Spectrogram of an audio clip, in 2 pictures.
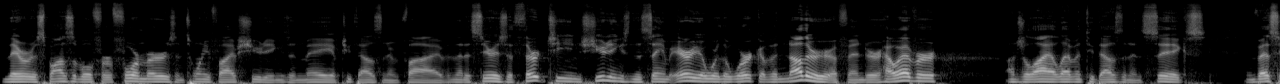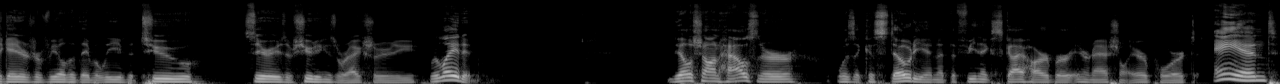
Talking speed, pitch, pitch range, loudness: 145 wpm, 120 Hz, 105-135 Hz, -28 LUFS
